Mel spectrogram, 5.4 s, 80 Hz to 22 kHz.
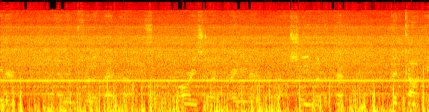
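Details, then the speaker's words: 2004 Honda CR-V, engine off, key on with AC switched on to test fans after an alternator change left fans not working and overheating: steady whooshing fan roar, both cooling fans spinning; fan temperature switch to be replaced. "okay you can hear it blowing now let's go check which gives you angling they're spinning that's the AC fan there"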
